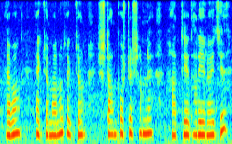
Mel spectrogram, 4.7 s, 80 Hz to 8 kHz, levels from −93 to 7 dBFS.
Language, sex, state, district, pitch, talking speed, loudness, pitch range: Bengali, male, Tripura, West Tripura, 220 Hz, 155 wpm, -16 LUFS, 215-240 Hz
